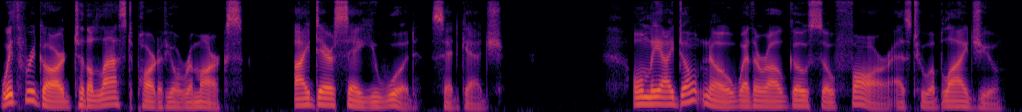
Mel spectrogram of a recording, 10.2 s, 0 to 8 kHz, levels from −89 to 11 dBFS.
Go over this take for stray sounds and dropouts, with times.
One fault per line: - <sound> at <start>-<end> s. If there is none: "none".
none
